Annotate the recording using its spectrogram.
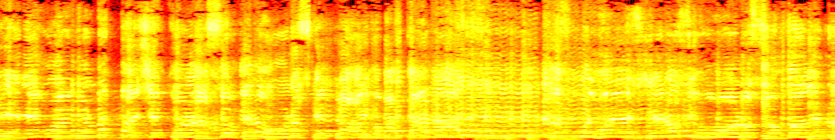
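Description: Live Mexican regional band music played through an outdoor stage PA: a melodic lead line over bass, with no break in the music.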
